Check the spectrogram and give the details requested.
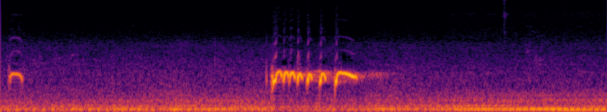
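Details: Zebra dove song said to provoke any rival dove into answering; a single short phrase of quick, stuttering coos over a steady low hum.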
